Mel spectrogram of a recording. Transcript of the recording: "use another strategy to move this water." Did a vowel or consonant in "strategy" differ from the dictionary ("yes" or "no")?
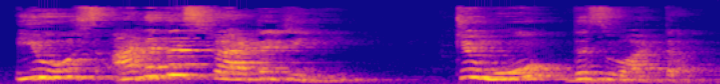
no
